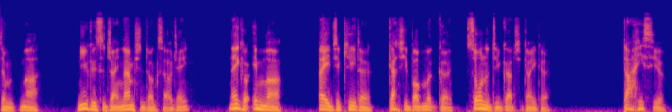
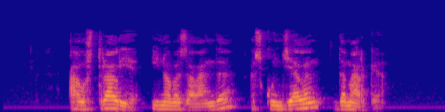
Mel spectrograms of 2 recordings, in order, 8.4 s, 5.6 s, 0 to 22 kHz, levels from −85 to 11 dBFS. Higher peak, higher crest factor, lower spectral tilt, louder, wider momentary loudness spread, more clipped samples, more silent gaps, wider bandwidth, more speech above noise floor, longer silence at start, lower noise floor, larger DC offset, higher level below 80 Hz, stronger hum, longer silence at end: about the same, 0 dBFS vs -2 dBFS; about the same, 14 dB vs 18 dB; about the same, -6 dB/octave vs -7 dB/octave; first, -14 LUFS vs -19 LUFS; second, 10 LU vs 13 LU; neither; neither; first, 12 kHz vs 7.6 kHz; second, 34 dB vs 44 dB; second, 0 s vs 0.85 s; second, -47 dBFS vs -62 dBFS; neither; first, -32 dBFS vs -58 dBFS; neither; second, 0.1 s vs 0.8 s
